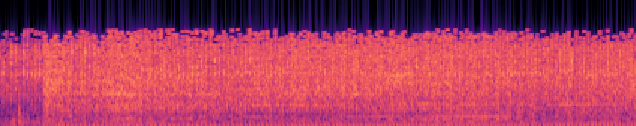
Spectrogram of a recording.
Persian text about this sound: در ولسوالی واشهر ولایت هلمند، افراد مسلح طالبان در نزدیکی یک زمین کشت کوکنار ساده و تماشا می کنند که چگونه تراکتور کشت کوکنار را تخریب می کند.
